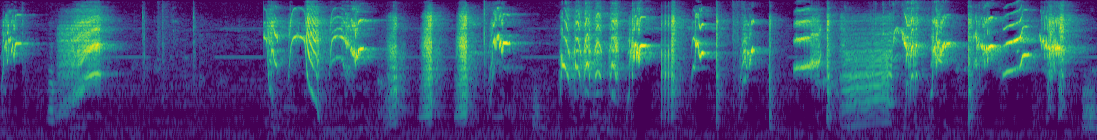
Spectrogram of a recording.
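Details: Javan myna calls played to goad other mynas into calling: a single hoarse squawk, a pause, then quick chattering phrases with looping whistled notes and gritty rasps, somewhat quieter overall.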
